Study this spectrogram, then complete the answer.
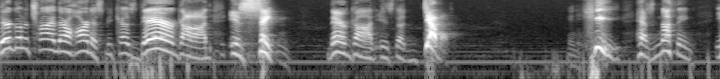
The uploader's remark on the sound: It was recorded March 21, 2021 at Open Bible Church in Lawrenceburg, KY.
